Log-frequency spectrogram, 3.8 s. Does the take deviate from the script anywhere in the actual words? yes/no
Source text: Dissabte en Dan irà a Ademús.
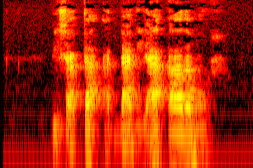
no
